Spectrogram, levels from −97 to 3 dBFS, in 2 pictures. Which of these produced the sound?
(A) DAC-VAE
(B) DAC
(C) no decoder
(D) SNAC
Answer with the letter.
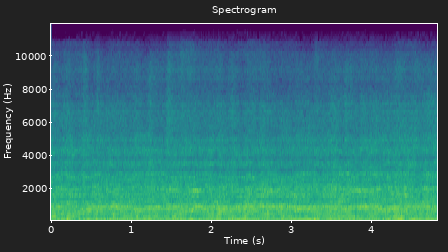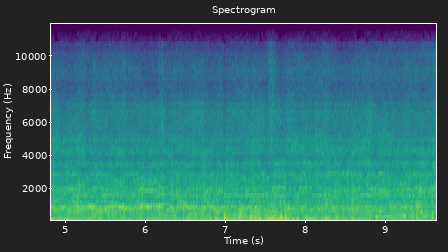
D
